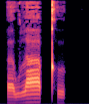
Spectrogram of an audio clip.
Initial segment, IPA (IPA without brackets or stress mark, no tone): ɐ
